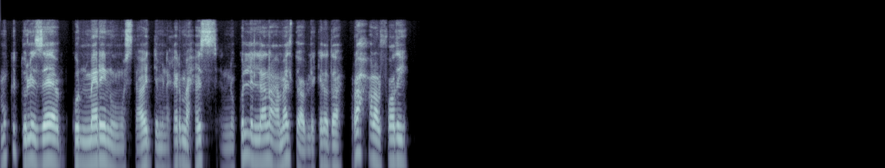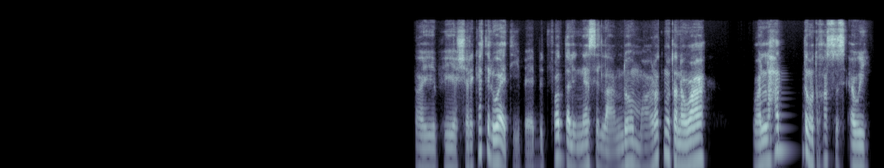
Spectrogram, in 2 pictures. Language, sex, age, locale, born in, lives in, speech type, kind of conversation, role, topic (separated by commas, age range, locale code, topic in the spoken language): Arabic, male, 25-29, ar-EG, Egypt, Egypt, read, expert-assistant, asker, إزاي التغيرات في سياسات التعليم بتأثر على فرص الشغل و تطوير الكارير بتاعي؟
